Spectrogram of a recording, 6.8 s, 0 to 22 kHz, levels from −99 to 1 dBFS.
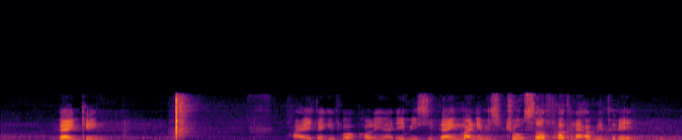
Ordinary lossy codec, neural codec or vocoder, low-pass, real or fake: none; codec, 44.1 kHz, 7.8 kbps, Pupu-Codec; 7.2 kHz; fake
